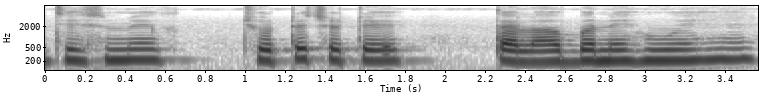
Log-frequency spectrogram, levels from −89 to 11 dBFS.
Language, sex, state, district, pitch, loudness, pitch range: Hindi, female, Uttar Pradesh, Lucknow, 215 Hz, -19 LUFS, 215-225 Hz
